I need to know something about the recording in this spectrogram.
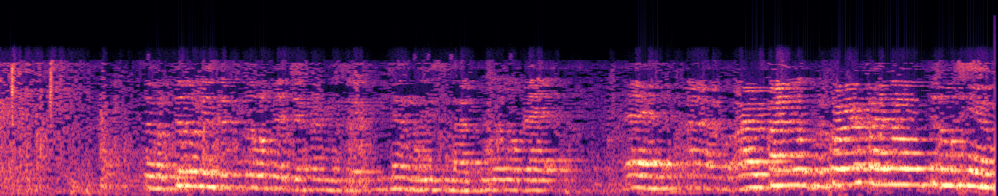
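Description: A string ensemble with guitars plays a gentle tune.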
